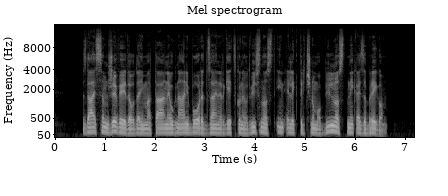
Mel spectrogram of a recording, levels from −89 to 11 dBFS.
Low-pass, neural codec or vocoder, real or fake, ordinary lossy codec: 14.4 kHz; vocoder, 44.1 kHz, 128 mel bands, Pupu-Vocoder; fake; none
